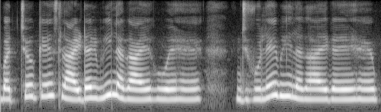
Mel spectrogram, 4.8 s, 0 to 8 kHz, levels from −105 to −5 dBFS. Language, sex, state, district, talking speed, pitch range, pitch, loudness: Hindi, female, Jharkhand, Ranchi, 140 wpm, 235-280 Hz, 240 Hz, -15 LUFS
